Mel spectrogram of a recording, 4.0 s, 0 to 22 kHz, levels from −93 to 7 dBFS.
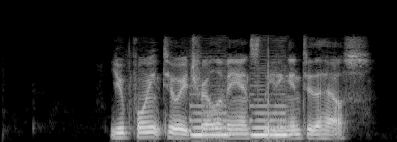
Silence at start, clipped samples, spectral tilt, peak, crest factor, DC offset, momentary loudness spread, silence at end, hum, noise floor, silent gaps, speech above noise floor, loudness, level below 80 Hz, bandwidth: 1.1 s; under 0.1%; -7.5 dB/octave; -2 dBFS; 14 dB; under 0.1%; 10 LU; 0.35 s; none; -82 dBFS; none; 69 dB; -14 LUFS; -54 dBFS; 7.4 kHz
